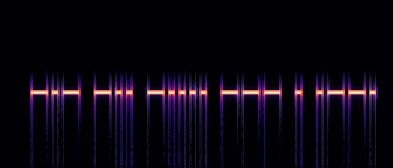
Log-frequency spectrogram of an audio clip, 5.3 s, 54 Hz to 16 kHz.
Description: Morse code, heard as a keyed tone, about 17 wpm, 700 Hz. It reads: KD6OEP
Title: USA Call Signs Repeated 2x 17wpm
